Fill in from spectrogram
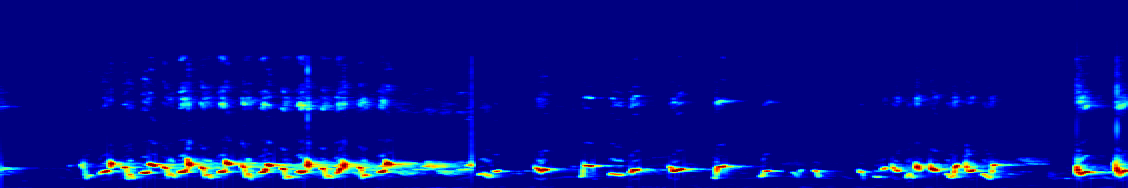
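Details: Yellow-vented bulbul provocation call: a nearly continuous run of rapid, warbling, up-and-down chirps that briefly breaks into short separate slurred notes, then resumes its fast chatter.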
